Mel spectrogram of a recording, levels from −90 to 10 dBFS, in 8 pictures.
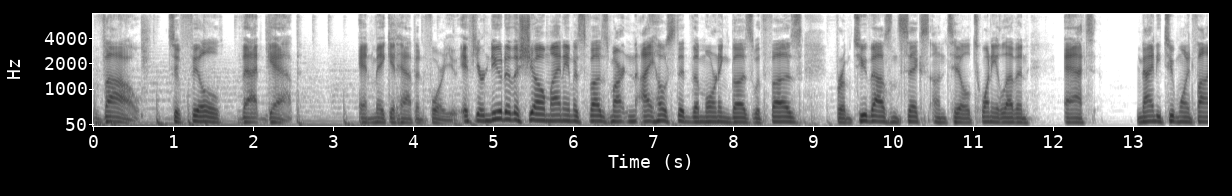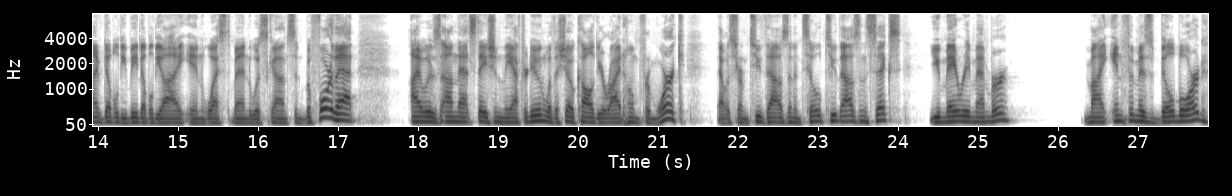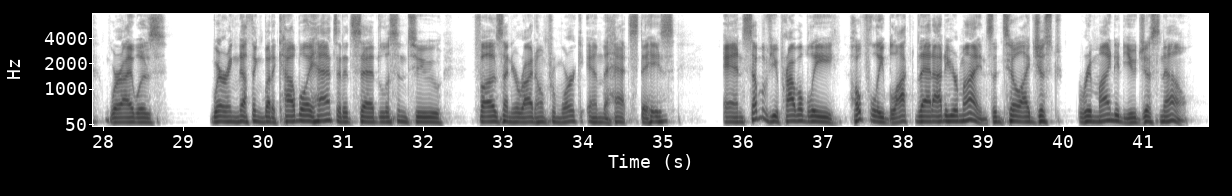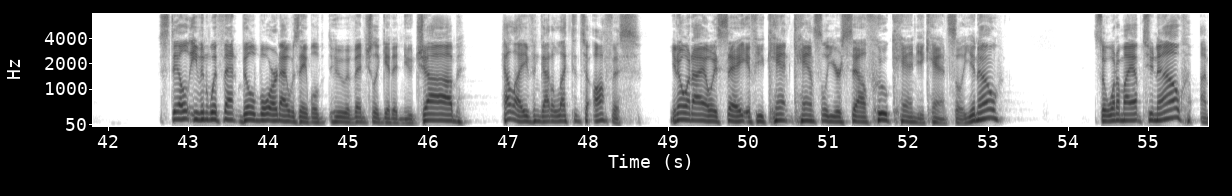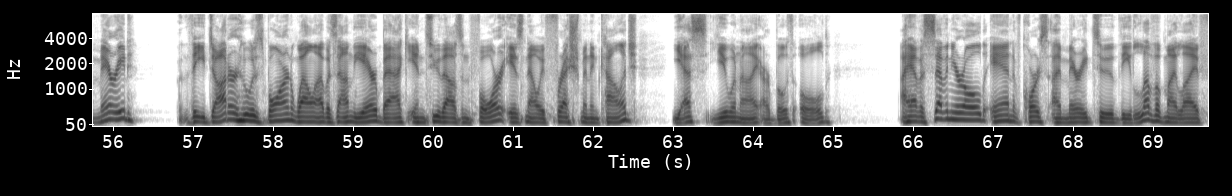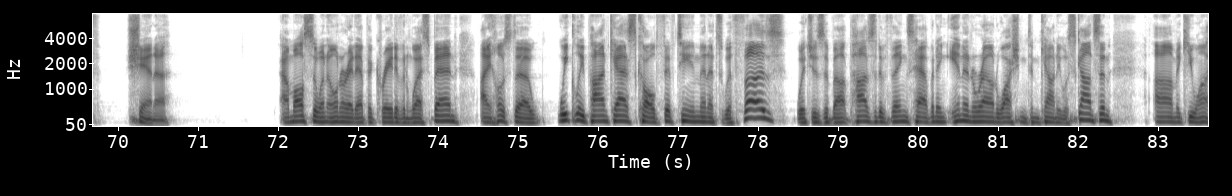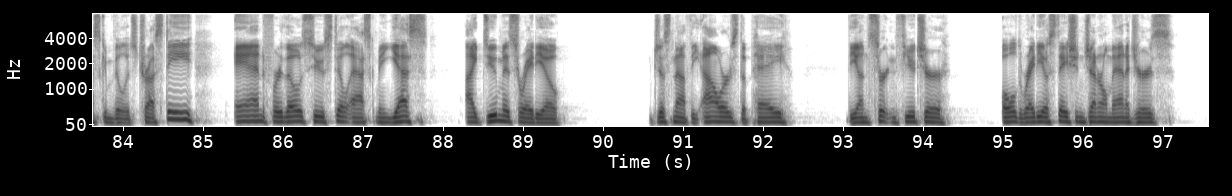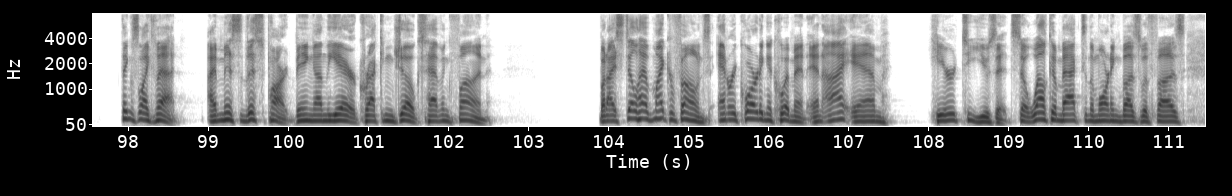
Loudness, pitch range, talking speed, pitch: -18 LUFS, 115-145 Hz, 165 wpm, 130 Hz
